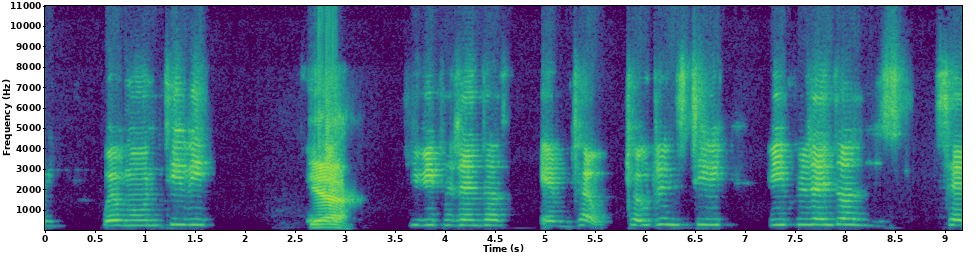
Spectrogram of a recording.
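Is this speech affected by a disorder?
Yes: cerebral palsy.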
